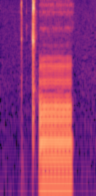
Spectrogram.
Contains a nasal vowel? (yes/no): yes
